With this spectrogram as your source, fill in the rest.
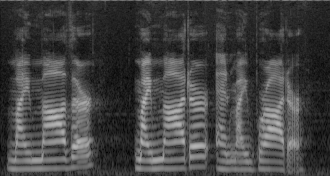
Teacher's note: the UH in mother and brother would become like an AA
